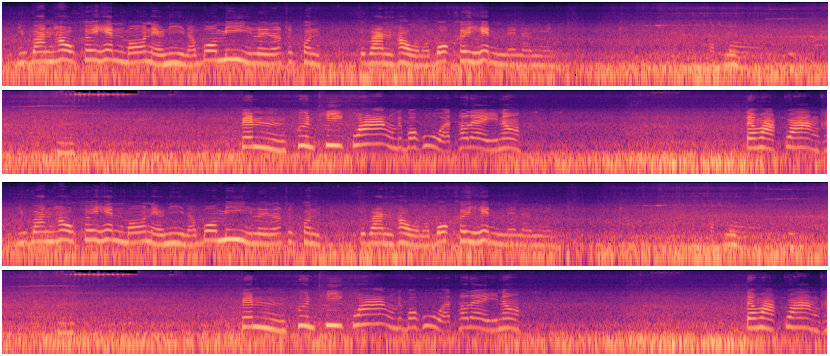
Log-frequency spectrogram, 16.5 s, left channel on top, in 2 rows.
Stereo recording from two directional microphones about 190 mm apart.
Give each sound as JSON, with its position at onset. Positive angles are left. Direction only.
{"t": 0.3, "sound": "speech", "side_deg": -15}
{"t": 10.6, "sound": "speech", "side_deg": -10}
{"t": 15.7, "sound": "speech", "side_deg": -20}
